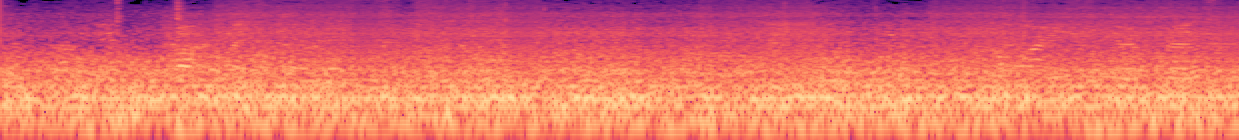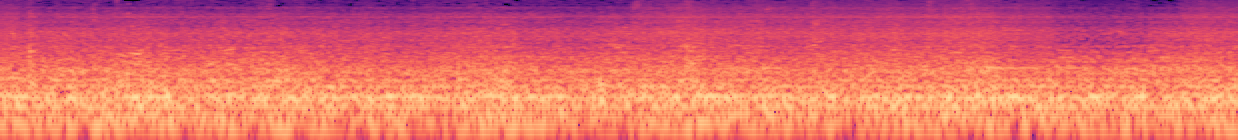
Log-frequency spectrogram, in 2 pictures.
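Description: A jet engine drones steadily, heard from inside the cabin.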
